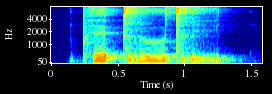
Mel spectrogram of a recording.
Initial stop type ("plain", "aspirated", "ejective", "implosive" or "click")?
aspirated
